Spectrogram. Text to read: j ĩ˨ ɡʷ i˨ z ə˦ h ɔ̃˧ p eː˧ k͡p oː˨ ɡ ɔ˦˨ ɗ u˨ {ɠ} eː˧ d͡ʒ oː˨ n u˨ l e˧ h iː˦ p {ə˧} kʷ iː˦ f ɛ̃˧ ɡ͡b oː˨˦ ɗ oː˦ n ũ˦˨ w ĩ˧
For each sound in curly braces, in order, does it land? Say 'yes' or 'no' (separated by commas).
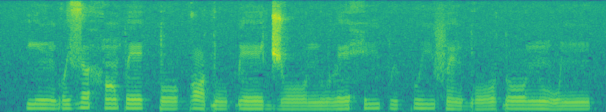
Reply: no, no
